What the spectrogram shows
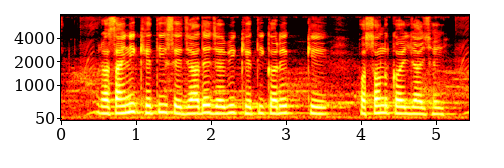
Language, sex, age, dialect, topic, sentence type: Magahi, male, 25-30, Western, agriculture, statement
